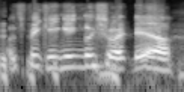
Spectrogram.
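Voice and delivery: hammed-up posh English accent, high and loud; mock English accent. Mimicking David Tennant's forced English accent for a podcast co-host, mock English accent. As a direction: switch to an over-the-top English accent for the joke. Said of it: "David Tennant did Doctor Who and had to do a non-Scottish accent".

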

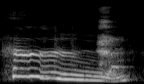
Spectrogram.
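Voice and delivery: high, slow, sobbing "Herm"; mock accent. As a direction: draw it out in a weepy wail. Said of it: "saying home with an accent".

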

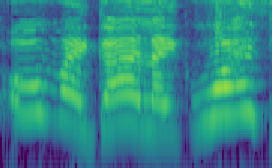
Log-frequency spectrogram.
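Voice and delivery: retold crying. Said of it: "couldn't get the words together".

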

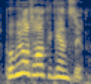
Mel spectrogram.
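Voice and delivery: quick, high redo of a slow sign-off. Real, not acted. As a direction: pick up the pace and pitch it up. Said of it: "I don't know why I'm talking so slow".

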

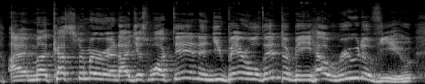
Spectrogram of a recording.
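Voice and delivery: high, affronted protest, acted out; mock indignation. Imitating him lying to the woman, mock indignant. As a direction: turn the blame on her. Lying man turns blame on her.

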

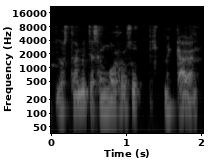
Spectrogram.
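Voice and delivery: ordinary talk

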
